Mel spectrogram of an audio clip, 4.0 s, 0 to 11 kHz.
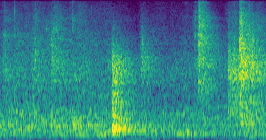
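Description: Loose sheets of paper being handled and shuffled on a table: a sharp knock about 1.7 seconds in, then two more crisp rustles near the end.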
